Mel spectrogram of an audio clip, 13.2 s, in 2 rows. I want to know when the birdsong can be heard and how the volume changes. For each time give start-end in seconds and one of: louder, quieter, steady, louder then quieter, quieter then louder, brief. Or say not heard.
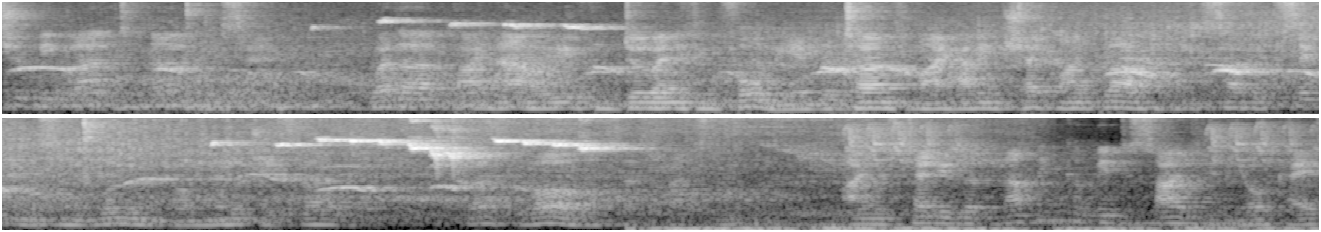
0.1-13.1 louder then quieter.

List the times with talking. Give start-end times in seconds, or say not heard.
0.0-13.1.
